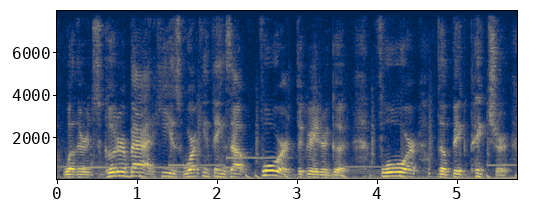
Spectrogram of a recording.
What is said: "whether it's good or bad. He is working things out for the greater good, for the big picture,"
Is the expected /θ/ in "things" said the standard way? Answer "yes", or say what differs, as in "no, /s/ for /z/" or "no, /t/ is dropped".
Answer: yes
